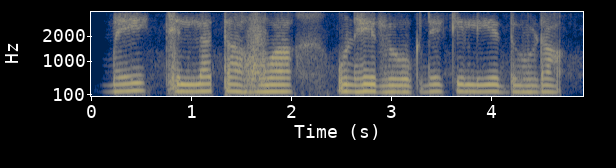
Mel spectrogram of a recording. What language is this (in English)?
Hindi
